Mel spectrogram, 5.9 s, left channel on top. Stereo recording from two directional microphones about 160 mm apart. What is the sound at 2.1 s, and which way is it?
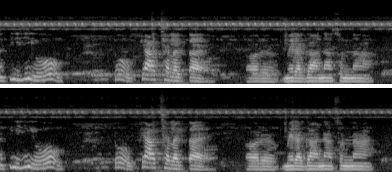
Cricket, 30° right (ahead or behind).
